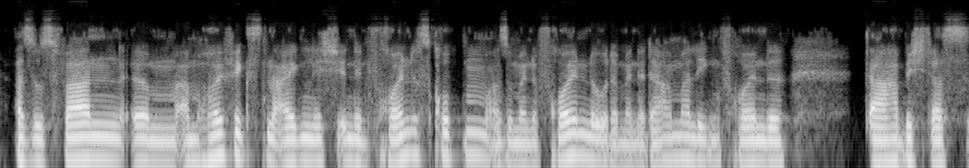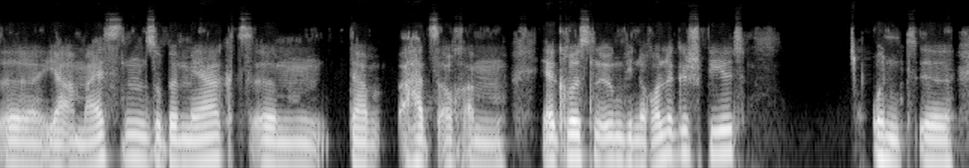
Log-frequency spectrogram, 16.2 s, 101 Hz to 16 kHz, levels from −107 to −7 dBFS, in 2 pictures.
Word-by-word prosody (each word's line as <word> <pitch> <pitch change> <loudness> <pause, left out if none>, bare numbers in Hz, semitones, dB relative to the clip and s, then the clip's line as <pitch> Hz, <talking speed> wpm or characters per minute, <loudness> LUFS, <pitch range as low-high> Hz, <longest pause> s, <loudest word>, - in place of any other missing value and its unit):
Also, 120 0 +1
es 115 - -7
waren, 130 0 +5
ähm, 115 -2 +1
am 115 0 -2
häufigsten 135 -1 0
eigentlich 120 +1 0
in 120 - 0
den 115 -3 -1
Freundesgruppen, 145 +3 -2
also, 110 -2 -4
meine 105 -1 -3
Freunde 135 0 +2
oder 105 - -1
meine 105 -1 -5
damaligen 120 +1 -2
Freunde, 115 -1 0 0.6
da 115 -1 +4
habe 120 +1 -1
ich 115 - -6
das, 115 0 -2
äh, 110 -1 +1
ja 105 -2 0
am 115 -1 -3
meisten 130 +4 -1
so 125 -1 -1
bemerkt, 120 +2 +1
ähm. 110 -3 0 0.2
Da 110 -2 +2 0.2
hat's 120 0 0
auch 120 -1 -4
am, 110 0 -4 0.3
ja, 130 - +6
größten 135 0 +4
irgendwie 125 0 +2
'ne 120 - +1
Rolle 130 +6 +2
gespielt. 155 +1 0 1.0
Und, 125 -4 +1
äh, 120 -2 +3
120 Hz, 150 wpm, -23 LUFS, 115-130 Hz, 1.0 s, ja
